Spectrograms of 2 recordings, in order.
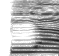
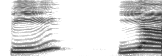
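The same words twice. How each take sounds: First: Said in the usual way. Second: पिया stretched slowly with a rising end; slow drawn-out sounding. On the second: Shown as a demonstration. Teacher stretching पिया slowly for children to copy. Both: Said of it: "मैं किस तरीके से एक एक अक्षर का उच्चारण करके".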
